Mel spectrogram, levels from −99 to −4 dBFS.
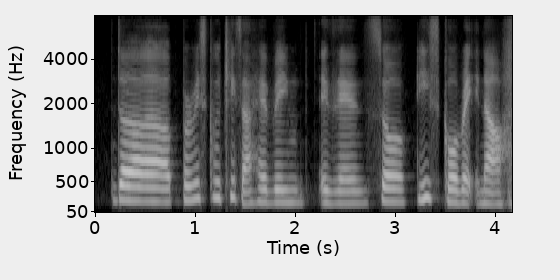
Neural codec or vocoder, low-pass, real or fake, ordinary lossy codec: codec, 16 kHz, 0.5 kbps, FunCodec, trained on Chinese and English, 25 frames a second; none; fake; none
